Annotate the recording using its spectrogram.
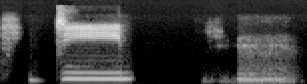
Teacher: जुबान का दरमियानी हिस्सा, वसतुल लिसान, मिडिल ऑफ द टंग, ऊपर के तालु को लगने से अदा होता है।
